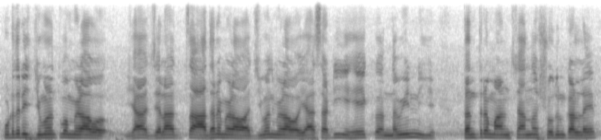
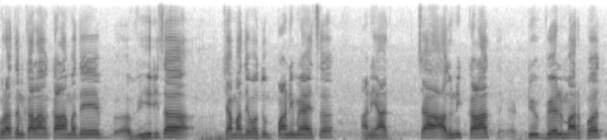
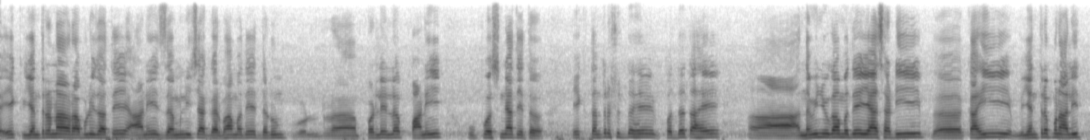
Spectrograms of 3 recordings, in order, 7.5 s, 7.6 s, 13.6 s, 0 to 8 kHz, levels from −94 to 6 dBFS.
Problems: none marked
